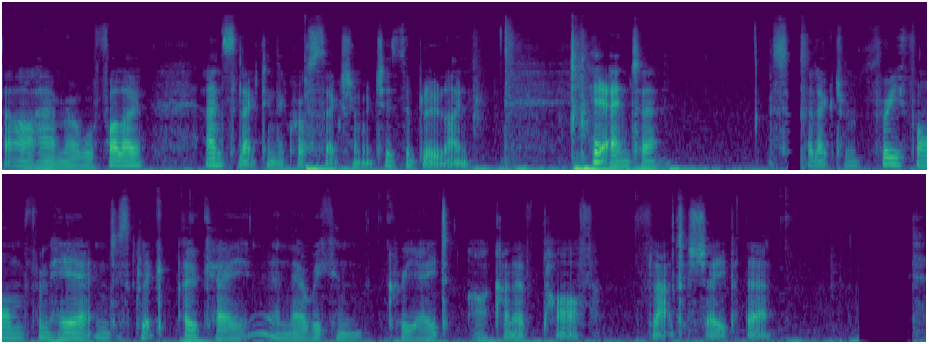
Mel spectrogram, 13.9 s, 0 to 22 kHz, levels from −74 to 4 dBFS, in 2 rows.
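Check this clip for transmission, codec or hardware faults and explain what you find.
Two delivery faults show up: a short call audio freeze just before the six-second mark, and a jitter buffer speed-up over the last second and a bit.

From 5.89 to 6.07 s there's a call audio freeze. The last bit of sound gets stretched into a fading buzz or hiss for about 150 ms, then roughly 50 ms of silence, and then the audio picks up exactly where it stopped. Nothing's lost, but everything after runs about 150 ms later. That pattern fits packets that likely stalled in transit long enough for the jitter buffer to run dry.

From 12.49 s to the end there's a jitter buffer speed-up. The audio plays about 106% of normal speed with the pitch unchanged, so it feels slightly rushed rather than chipmunky. That's the receiver holding more buffered audio than it wants, probably from the delayed packets arriving in a bunch, and trimming tiny pitch-period slices to catch up. 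It removes around a tenth of a second in total.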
